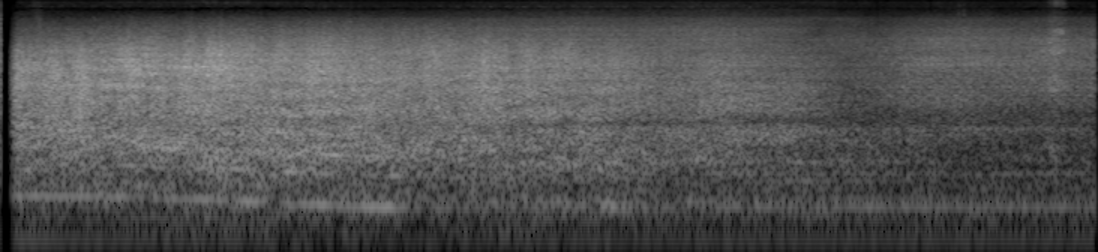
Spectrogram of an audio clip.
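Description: Crop-duster airplane's engine droning steadily, loud at first and slowly fading over the last few seconds.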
